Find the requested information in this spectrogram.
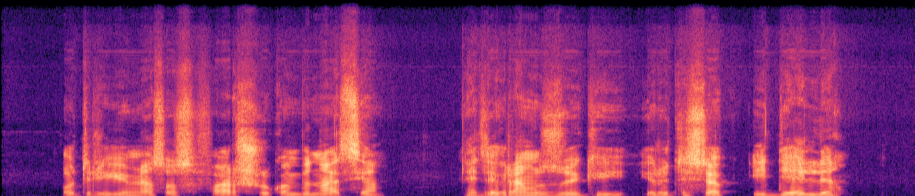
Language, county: Lithuanian, Vilnius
